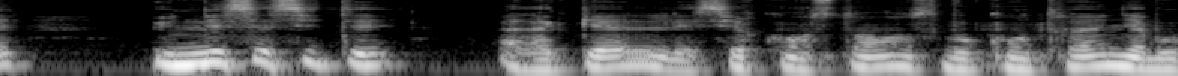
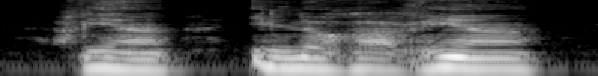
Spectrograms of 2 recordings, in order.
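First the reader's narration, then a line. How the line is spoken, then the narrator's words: Exclaimed. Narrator (French): s'écria-t-il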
